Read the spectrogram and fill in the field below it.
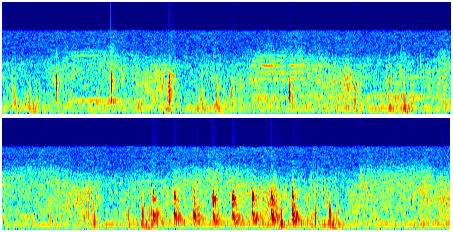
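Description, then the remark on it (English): Knocking on a door in a vestibule: a few scattered raps, then a quicker run of about seven or eight knocks, heard over a steady low hum and wind-like background noise. “Go in that vestibule and knock on the door.”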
